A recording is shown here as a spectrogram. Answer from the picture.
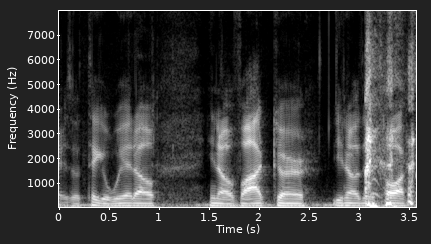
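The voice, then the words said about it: Put-on Boston accent. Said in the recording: “as my friends out of Boston would say ... do you do that pretty well, actually. That's a hard accent to do. ... they take A's and make R's out of them or something.”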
